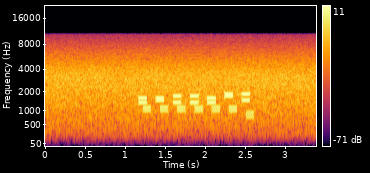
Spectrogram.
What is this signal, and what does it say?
Multi-frequency trunk signalling (R2, with the far end's replies), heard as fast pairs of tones, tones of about 110 ms, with phone line noise. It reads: 2344208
